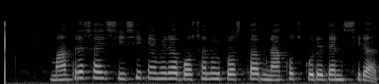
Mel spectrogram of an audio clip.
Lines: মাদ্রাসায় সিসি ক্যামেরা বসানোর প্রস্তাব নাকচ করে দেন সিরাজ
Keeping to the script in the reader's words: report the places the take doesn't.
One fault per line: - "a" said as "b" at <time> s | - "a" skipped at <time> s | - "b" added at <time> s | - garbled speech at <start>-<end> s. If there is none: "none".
none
